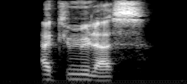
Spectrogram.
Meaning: second-person singular imperfect subjunctive of accumuler
- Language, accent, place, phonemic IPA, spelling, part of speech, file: French, France, Lyon, /a.ky.my.las/, accumulasses, verb, LL-Q150 (fra)-accumulasses.wav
